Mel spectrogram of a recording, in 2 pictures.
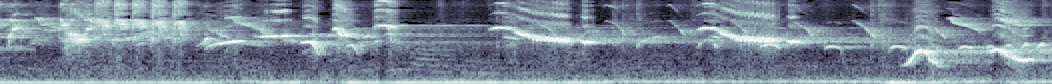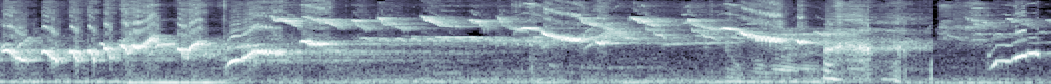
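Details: White-rumped shama song used as a lure to make silent shamas respond: a rich, fast run of varied whistles, slurred sweeps and sharp chirps that rise and fall without pause, over a steady low hum.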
